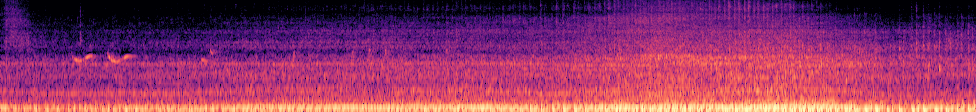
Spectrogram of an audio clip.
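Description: A motorcycle engine rumbles as it approaches and passes close by.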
